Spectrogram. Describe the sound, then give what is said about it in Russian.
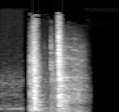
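A neighbouring door is opened in two quick scraping, rushing movements, the second longer and trailing off, with no voices. “Соседняя дверь вроде открыта.”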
